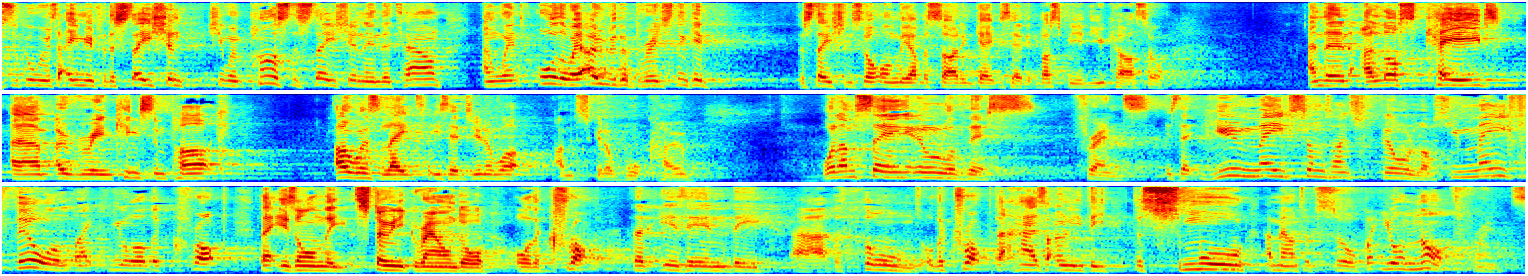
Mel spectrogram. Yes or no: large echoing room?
yes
